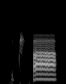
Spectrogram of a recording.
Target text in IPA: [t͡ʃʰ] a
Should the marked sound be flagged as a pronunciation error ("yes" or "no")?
yes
